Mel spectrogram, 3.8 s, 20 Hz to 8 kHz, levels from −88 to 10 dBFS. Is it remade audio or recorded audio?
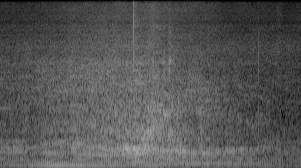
remade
